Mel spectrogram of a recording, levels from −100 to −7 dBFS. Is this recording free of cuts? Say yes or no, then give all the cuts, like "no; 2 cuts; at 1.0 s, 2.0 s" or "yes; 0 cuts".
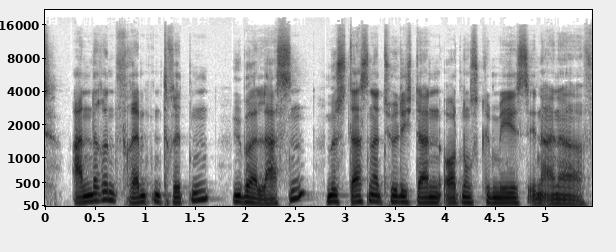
yes; 0 cuts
